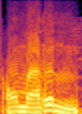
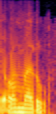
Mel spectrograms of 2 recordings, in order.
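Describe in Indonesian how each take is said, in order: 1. Kata ini diakhiri bunyi n tambahan. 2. Kata ini diakhiri vokal biasa. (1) "tidak dibaca"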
